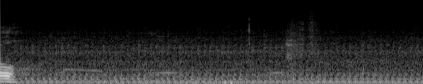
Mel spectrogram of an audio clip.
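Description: A steady low mechanical hum, with a faint click a little past two seconds in.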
